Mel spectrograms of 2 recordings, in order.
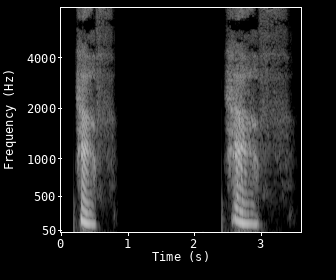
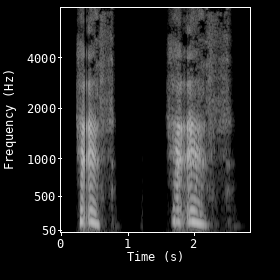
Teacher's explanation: US half is shorter. UK half holds the a longer.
